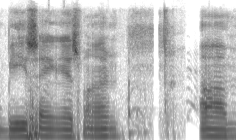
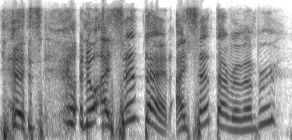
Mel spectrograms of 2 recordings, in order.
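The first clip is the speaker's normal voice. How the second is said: high, laughing protest; excited; 5 dB louder than usual. Real, not acted. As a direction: squeal it out, laughing.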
